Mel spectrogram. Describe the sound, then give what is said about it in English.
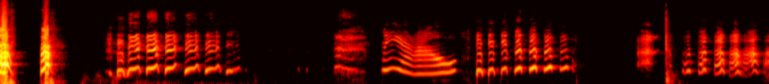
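A person imitates animals with their voice into a microphone, giving a couple of sharp bark-like yelps followed by several rapid series of rising, whiny meow-like calls, fairly loud. “You did not just bark into a microphone. I meowed too.”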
